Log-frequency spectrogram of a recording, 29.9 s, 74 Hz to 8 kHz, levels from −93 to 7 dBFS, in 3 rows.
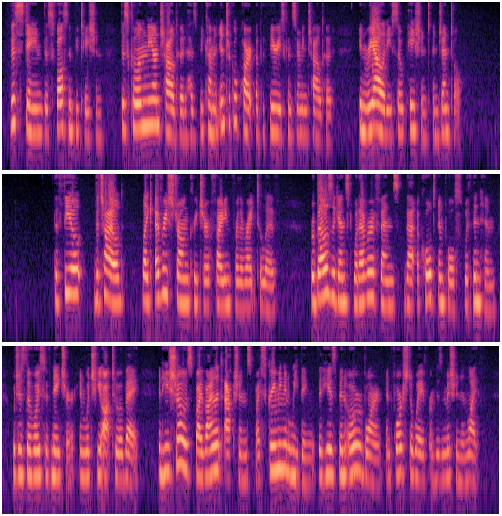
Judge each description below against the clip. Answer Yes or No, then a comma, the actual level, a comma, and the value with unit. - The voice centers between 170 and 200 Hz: No, high, 215 Hz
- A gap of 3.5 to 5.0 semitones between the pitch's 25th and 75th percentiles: No, average, 2.9 semitones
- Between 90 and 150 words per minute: No, average, 165 wpm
